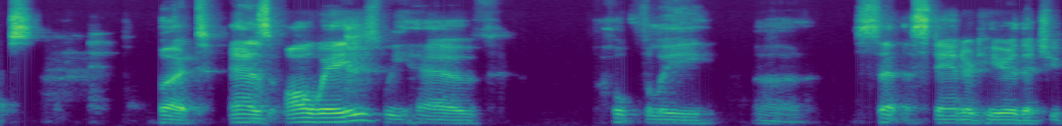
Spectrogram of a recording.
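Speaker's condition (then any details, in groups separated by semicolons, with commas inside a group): No condition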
